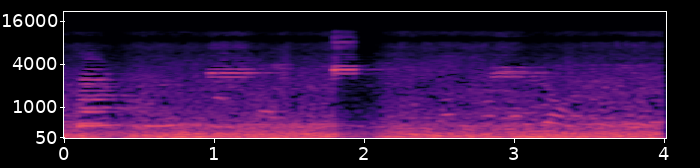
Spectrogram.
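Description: Busy street sound: a steady din of traffic and crowd voices, cut through by several short vehicle horn toots, the first and longest right at the start.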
